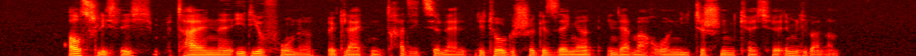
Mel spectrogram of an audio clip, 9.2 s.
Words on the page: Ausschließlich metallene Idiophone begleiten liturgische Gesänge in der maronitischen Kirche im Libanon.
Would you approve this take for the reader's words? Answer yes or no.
no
